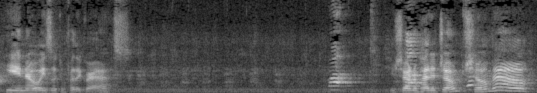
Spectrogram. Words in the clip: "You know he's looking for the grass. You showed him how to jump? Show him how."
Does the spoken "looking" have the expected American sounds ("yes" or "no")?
yes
